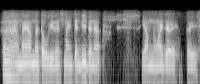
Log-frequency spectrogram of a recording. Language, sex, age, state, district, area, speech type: Manipuri, male, 30-45, Manipur, Imphal West, urban, conversation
